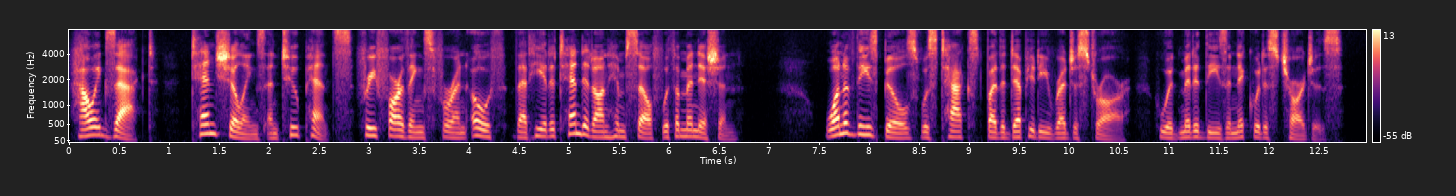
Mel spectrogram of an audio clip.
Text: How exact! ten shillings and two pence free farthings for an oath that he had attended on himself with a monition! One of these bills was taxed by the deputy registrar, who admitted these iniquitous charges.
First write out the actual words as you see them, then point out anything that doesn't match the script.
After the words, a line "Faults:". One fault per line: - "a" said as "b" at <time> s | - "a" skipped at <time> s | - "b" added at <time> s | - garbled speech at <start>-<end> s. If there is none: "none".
How exact! ten shillings and two pence free farthings for an oath that he had attended on himself with a monition! One of these bills was taxed by the deputy registrar, who admitted these iniquitous charges.
Faults:
none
